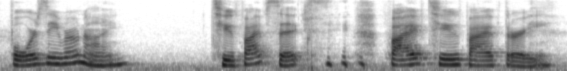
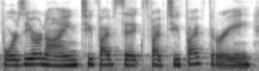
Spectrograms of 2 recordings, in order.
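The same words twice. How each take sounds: First: The number is said more slowly. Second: The number is said fast.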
